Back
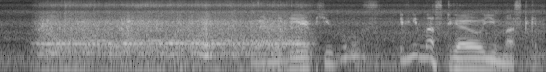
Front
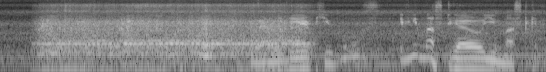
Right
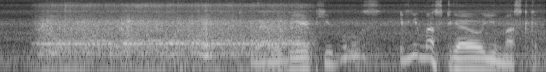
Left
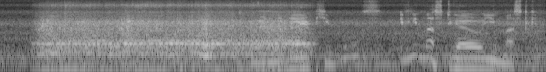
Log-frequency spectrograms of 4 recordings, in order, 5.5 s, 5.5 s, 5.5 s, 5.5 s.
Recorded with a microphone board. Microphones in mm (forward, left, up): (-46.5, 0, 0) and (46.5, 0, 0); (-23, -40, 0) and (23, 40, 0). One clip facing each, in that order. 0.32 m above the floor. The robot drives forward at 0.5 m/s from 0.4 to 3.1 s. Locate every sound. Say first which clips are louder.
2.5 s a man speaking: front 1 dB, right 3 dB; 65° right; by 5.4 s 90° right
